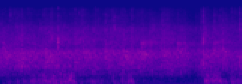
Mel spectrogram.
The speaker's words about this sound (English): Come on, let's give him a great big hand clap today. What a great message.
